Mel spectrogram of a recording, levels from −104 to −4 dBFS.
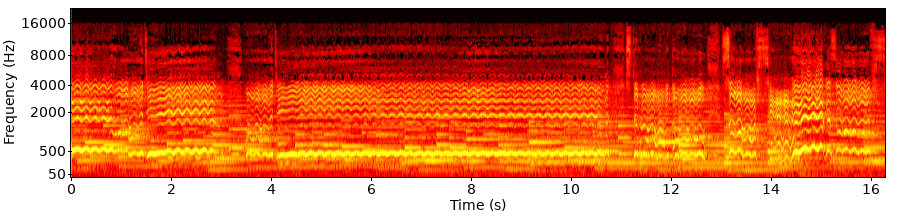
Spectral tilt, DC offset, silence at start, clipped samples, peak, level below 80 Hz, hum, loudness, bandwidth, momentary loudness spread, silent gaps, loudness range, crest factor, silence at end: -3 dB/octave; under 0.1%; 0 s; under 0.1%; -12 dBFS; -68 dBFS; none; -27 LUFS; 15 kHz; 7 LU; none; 3 LU; 16 dB; 0 s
